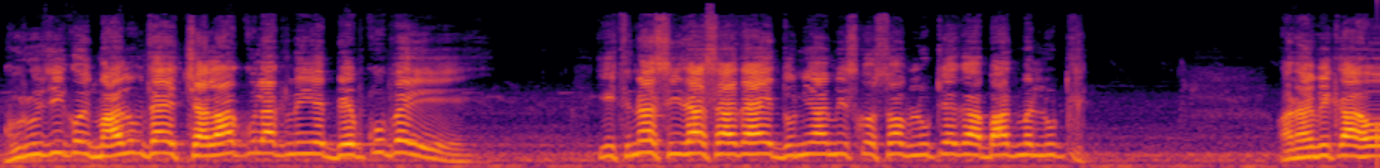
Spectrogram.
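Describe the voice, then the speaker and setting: A man's voice: high voice, a bit bright, slight background noise. A man telling stories from his life in a rambling, emotional monologue, sprinkled with curses. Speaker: speaker recounting his life. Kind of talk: animated storytelling monologue.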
